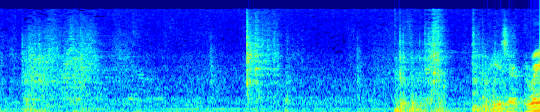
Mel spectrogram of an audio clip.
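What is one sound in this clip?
A metal baking tray clatters.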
